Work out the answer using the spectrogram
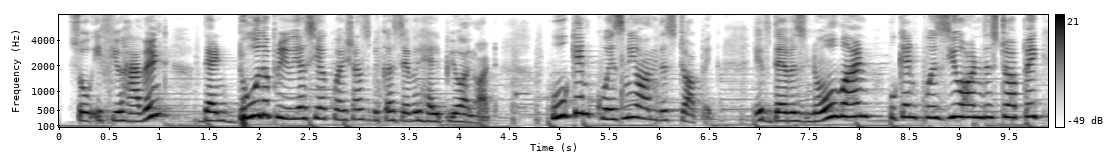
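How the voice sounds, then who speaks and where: A teenage girl with an Indian English accent talks through her study tips in a high, light voice. She sounds earnest and chatty, stretching out each list item as she goes. Faint music plays under her voice. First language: Telugu. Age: teens. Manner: earnest, chatty advice-giving, drawn-out list items. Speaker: student vlogger.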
